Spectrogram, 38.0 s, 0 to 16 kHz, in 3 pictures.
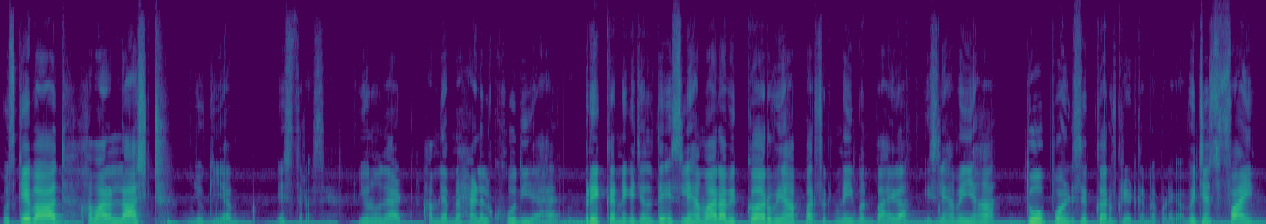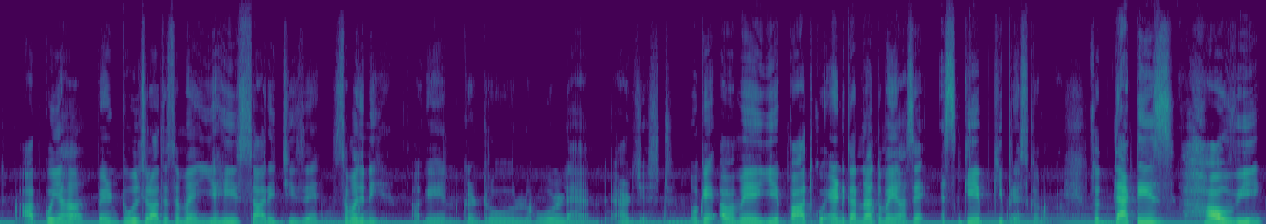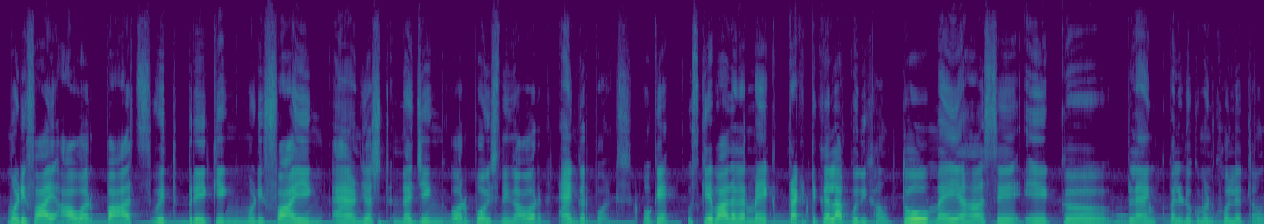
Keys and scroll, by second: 9.1 ctrl+z, 20.2 space, 22.2 Escape, 32.0 space, 33.2 space.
